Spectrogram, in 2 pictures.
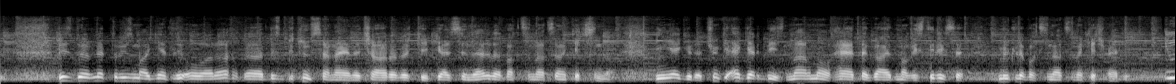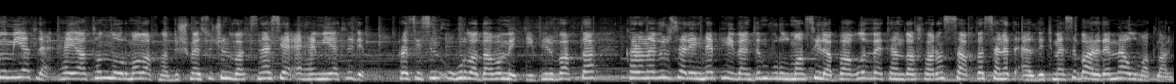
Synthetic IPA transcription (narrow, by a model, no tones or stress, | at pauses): b̥izd̪øvlæt̪ʰːuɾizmɑɟe̞nt̪ʰliço̞lˠɑɾɑχbizbyt̪ʰynsænɑjænit͡ʃʰɑɣɾɯɾɯχcʰiɟælsinlæɾvævɑkt̪sinɑt̪sijɑnɯcʰe̞t͡ʃsinlæ̰ɾd̪ynijæɟøɾæt͡ʃʰyɲciæɟæɾbiznoɾmɑlˠɦæjɑt̪̚ʰd̪æɡɑjid̪mɑχist̪iiɾiçsæ | myt̪ʰlævɑkt̪sinɑt̪sijɑnɯcʰet͡ʃmæd̪iç | ymumijæt̪læɦæjɑt̪ʰɯnːo̞ɾmɑlˠɑxɯnɑd̪yʃmæsiyt͡ʃʰynvɑksinɑsijɑʔæɦæmijæt̪lid̪i | pʰɾo̞se̞sinuɣuɾlˠɑd̪ɑvɑme̞t̪̚d̪ijbiɾvɑχt̪ːɑ | kʰoɾonɑviɾusælehinæpʰe̞jvænd̪invuɾulˠmɑsɯilæbɑʁlˠɯvæt̪ʰænd̪ɑʃlˠɑɾɯnsɑʁd̪ɑsænæt̪æld̪et̪mæsibɑːɾæd̪æmæːlˠumɑt̪ʰlˠɑɾ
